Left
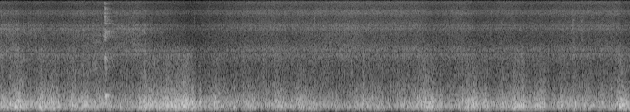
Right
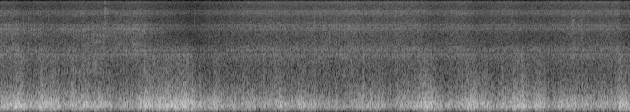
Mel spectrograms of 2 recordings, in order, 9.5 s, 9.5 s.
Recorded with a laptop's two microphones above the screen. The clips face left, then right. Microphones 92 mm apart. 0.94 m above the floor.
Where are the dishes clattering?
70° left (ahead or behind).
